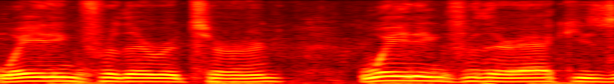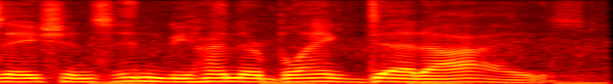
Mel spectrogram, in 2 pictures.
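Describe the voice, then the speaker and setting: A man playing a brooding, anguished father in a theatrical spoken word play, speaking slowly in a declamatory, self-questioning way. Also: mid-range voice, flat delivery, warm tone, slight background noise, lightly acted. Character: brooding, anguished father watching corpses drift downriver.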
